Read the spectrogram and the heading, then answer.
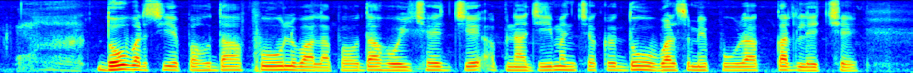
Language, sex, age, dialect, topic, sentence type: Maithili, male, 18-24, Eastern / Thethi, agriculture, statement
